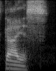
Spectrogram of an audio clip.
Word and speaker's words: Gaius: It's spelled Gaius. Gaius.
